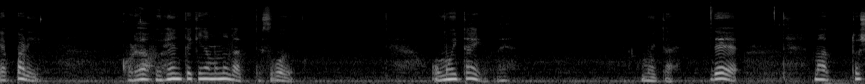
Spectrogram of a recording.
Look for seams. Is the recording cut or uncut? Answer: cut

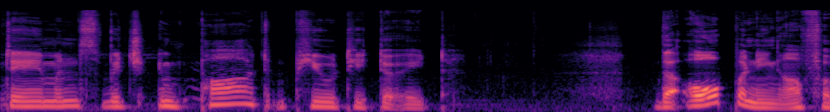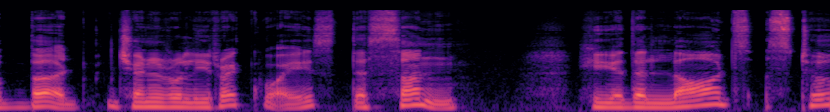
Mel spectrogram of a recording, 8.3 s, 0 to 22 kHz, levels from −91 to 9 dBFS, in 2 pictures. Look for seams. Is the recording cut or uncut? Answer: cut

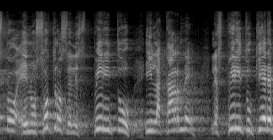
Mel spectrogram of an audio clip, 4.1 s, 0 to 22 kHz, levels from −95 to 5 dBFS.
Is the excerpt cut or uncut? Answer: cut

